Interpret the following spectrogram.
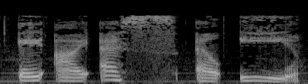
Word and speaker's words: aisle: We don't pronounce the s in it.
